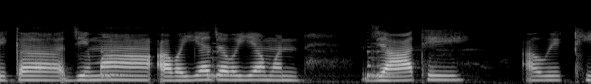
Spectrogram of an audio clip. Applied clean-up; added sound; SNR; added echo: none; Bowed string instrument; 14 dB; none.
